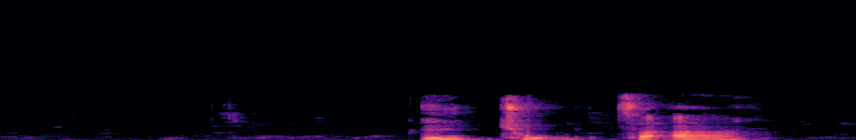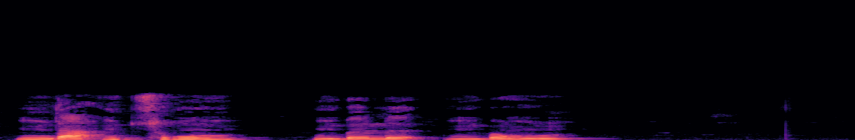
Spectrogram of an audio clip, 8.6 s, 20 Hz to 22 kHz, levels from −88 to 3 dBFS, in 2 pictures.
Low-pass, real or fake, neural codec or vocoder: 7.2 kHz; real; none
